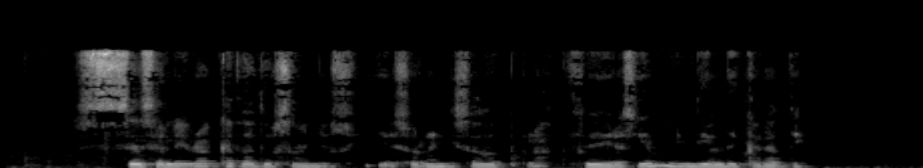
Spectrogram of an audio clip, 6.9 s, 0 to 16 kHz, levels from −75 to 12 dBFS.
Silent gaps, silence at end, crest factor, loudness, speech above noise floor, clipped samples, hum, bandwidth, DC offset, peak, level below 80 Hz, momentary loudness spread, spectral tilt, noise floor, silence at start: none; 0.95 s; 24 dB; -20 LUFS; 43 dB; under 0.1%; none; 12 kHz; under 0.1%; 0 dBFS; -66 dBFS; 23 LU; -4 dB/octave; -66 dBFS; 0.6 s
